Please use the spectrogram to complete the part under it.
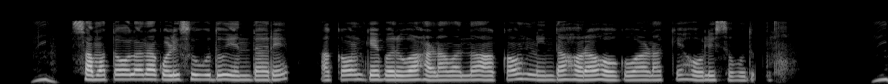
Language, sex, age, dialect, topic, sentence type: Kannada, female, 25-30, Mysore Kannada, banking, statement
